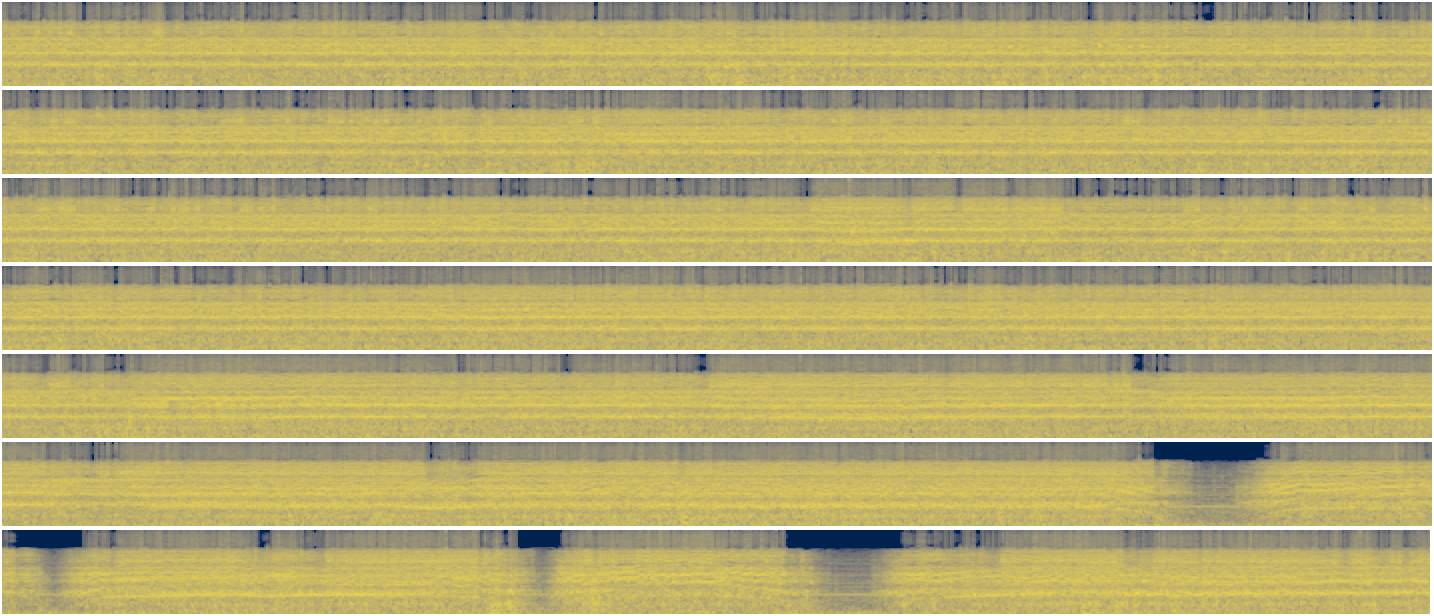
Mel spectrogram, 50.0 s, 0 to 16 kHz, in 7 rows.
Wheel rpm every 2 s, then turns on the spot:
230, 230, 240, 230, 230, 230, 230, 230, 230, 230, 230, 230, 240, 230, 230, 230, 220, 220, 210, 200, 150, 130, 130, 100, 210.
44-46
